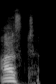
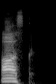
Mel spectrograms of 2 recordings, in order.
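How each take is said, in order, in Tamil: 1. கடைசியில தெளிவான t ஒலியோட முடியுது. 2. t இல்லாம k-ல முடியுது. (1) "ஆஸ்க்ட் அப்படின்னு பேச வேண்டாம்" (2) "ஆஸ்க் அப்படின்னு பேசுங்க"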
